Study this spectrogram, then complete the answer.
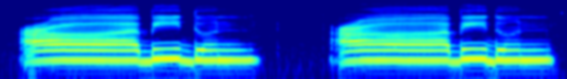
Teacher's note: عین کا ساؤنڈ گلے کے درمیانی حصے سے آئے گا، الف مد ہے، دو سیکنڈ تک لمبا کریں گے، عابدن، عابدن۔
